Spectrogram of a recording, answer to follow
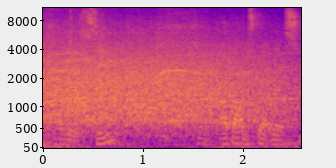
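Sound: applause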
